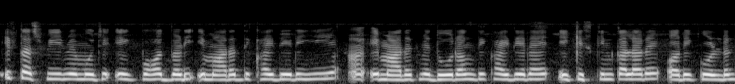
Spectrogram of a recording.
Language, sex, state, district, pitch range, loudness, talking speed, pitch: Hindi, female, Uttar Pradesh, Jalaun, 230-245 Hz, -12 LUFS, 230 wpm, 235 Hz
